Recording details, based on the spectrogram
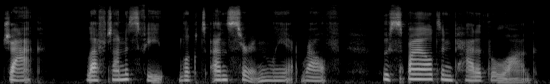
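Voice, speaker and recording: A woman reading a novel aloud in expressive, measured storytelling narration, like a teacher. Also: medium pitch, gravelly. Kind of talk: audiobook-style read-aloud narration of a novel.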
